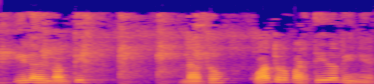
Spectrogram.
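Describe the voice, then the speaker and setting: The speaker is a woman whose voice sits at a medium pitch. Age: 80s+. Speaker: elderly interviewee. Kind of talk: oral history interview. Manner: halting.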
